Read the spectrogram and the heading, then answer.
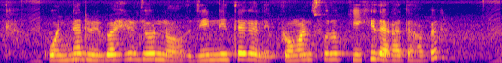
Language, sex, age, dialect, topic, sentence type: Bengali, female, 18-24, Jharkhandi, banking, question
